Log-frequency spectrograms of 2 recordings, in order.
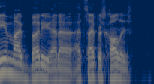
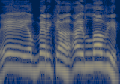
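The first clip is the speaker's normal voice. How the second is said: loud, high, drawn-out cheer; hammed-up Russian fan calling out, much higher and louder; excited Russian guys; 11 semitones higher, 8 dB louder, slower than usual. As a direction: whoop it up as a Russian guy. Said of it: "like, Russian guys come out".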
